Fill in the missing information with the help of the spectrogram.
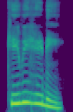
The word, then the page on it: ಕೂವೆಹಿಟ್ಟು: kūve hiṭṭu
